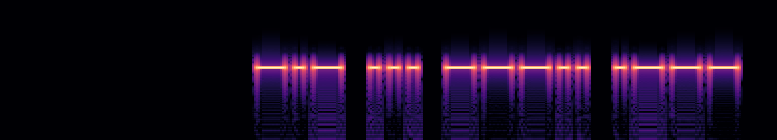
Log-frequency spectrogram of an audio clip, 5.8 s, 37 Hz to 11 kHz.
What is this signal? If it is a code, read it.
Morse code, heard as a keyed tone, about 17 wpm, 700 Hz. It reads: KS8J
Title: USA Call Signs - 4 Characters - Repeated 3x - 17wpm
